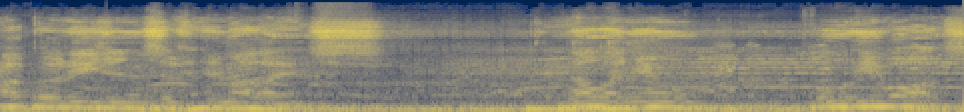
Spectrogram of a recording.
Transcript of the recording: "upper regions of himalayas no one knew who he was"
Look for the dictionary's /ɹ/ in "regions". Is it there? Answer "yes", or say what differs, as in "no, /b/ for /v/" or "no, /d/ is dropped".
no, /l/ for /ɹ/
